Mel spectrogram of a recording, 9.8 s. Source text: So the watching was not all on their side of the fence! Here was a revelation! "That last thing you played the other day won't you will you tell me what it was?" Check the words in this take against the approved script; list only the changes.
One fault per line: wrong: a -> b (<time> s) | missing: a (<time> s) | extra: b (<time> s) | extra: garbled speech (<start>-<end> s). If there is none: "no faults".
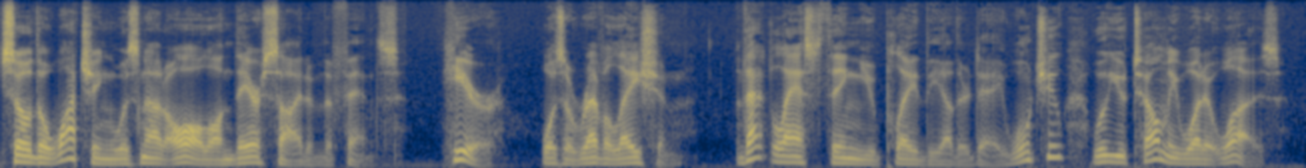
no faults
